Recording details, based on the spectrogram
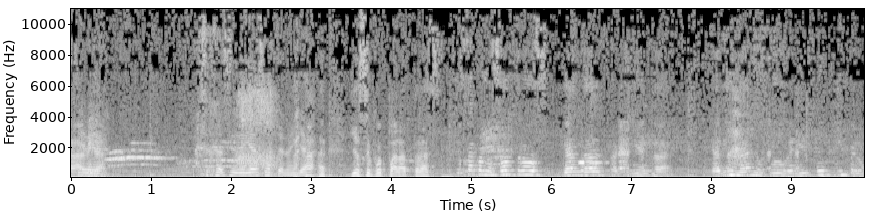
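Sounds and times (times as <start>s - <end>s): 
speech: 0.0s - 0.6s, 1.6s - 9.9s
cat meowing in a broadcast studio: 0.2s - 2.6s
laughter: 2.5s - 3.4s.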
